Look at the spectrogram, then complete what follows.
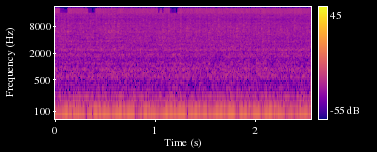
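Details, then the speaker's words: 1970 Chevrolet C10 with a 350 V8, newer exhaust, Edelbrock carb and intake (possibly Performer RPM). Low, steady V8 burble at idle with an even beat and no knocks or misses: a normal, smooth idle. "Smooth running 350. Sounds good too."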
